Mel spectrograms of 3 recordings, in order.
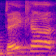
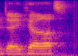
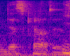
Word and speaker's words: Descartes: plane so on you Descartes Wherever You Are I believe I used to pronounce his name Discounters yeah yeah yeah yeah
